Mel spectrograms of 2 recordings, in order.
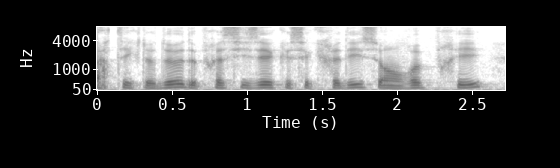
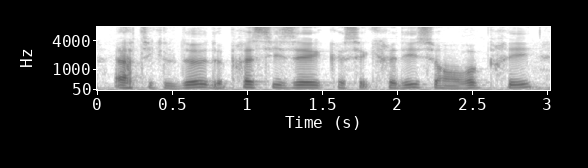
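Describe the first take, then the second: The two takes are said the same way.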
